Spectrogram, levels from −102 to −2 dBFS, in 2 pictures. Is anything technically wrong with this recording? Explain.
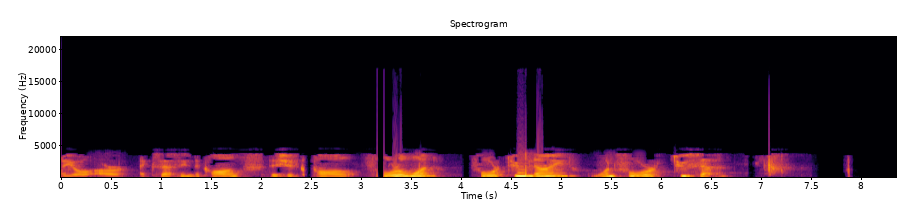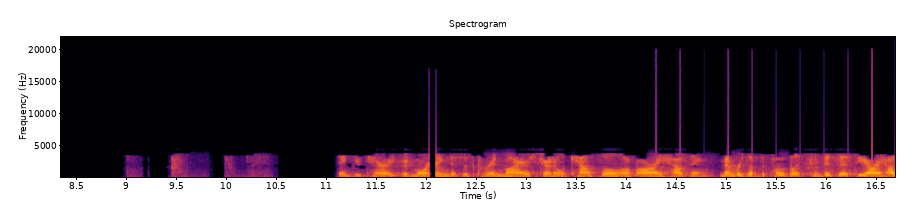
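Yes, there are two kinds of fault.

A gap at a join of encoded pieces opens at 3.16 to 3.23 s (67 ms) and at 12.03 to 12.10 s (69 ms). Separately encoded sections were butted together untrimmed, so encoder start-up delay and end padding survive as silences with smeared edges before the sound resumes where it left off.

Periodic USB or driver dropouts run from 14.3 to 16.46 s, recurring every 0.24 s, about ten in all. A background task stalls the bus or driver at a fixed interval, and each time roughly 10 ms of audio is skipped outright, giving evenly spaced ticks in the sound.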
